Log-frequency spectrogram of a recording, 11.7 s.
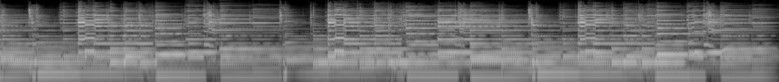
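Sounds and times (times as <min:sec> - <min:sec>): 
guitars: 0:00.0 - 0:11.6.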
